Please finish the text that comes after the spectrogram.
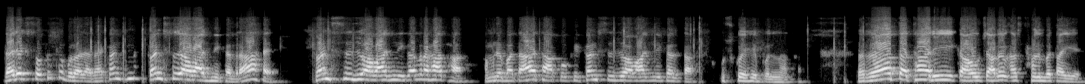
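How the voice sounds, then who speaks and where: A man's voice: sits high, expressive, fairly quick, rough recording. A man teaching a grammar lesson for exam prep, repeating himself and quizzing viewers. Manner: repetitive, fills speech with "jaise ki", quizzing viewers.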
